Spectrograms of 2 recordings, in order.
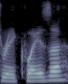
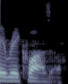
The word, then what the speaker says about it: Rayquaza: the pronunciations like i'm pretty sure it's pronounced rayquaza i say requaso get over yourselves i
